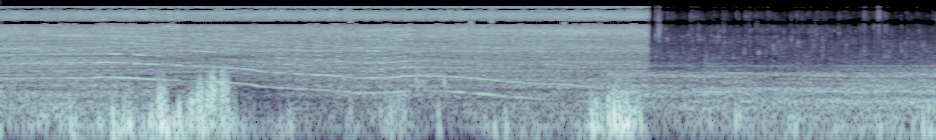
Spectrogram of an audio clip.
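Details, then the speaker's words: Blocked dryer vent above a kitchen ceiling, with a bouncy-house blower pushing through it: blower roar with bursts of gurgling and splashing as trapped water from laundry moisture is forced through the duct. "the kitchen ceiling a I can hear it it's like gurgling"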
